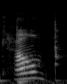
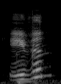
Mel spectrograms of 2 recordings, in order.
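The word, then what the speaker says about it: Kavin: That Calvin means beautiful. Oh, is it Kevin? Calvin? Am I mispronouncing it? Caven? Oh, I think that's it. Caven.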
